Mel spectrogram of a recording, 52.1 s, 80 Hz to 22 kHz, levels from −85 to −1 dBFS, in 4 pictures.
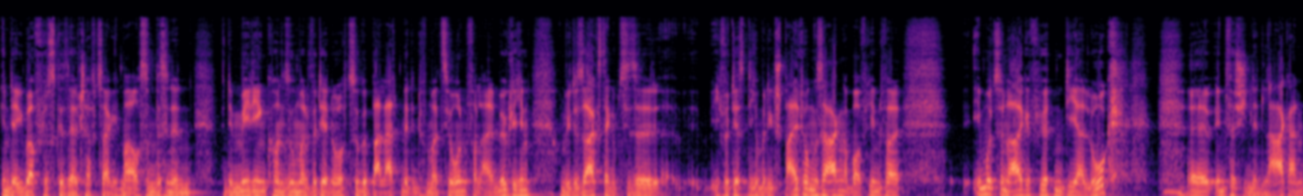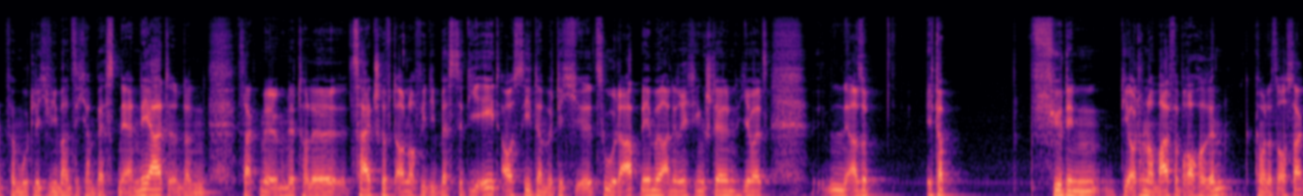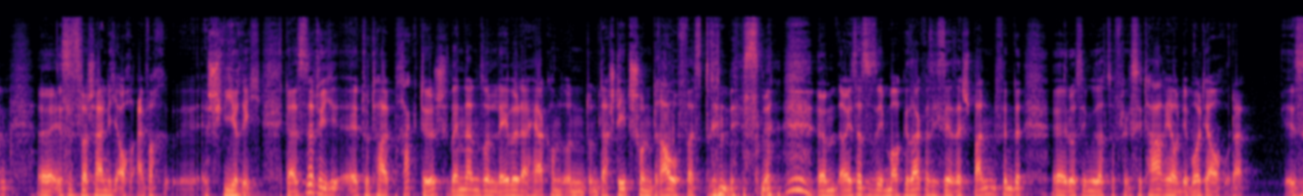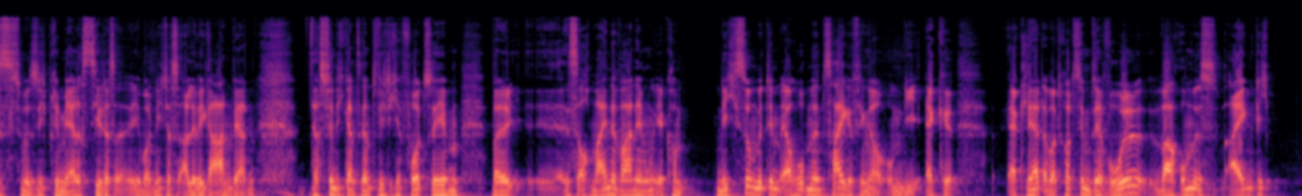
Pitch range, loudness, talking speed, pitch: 90-110 Hz, -24 LUFS, 225 wpm, 100 Hz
